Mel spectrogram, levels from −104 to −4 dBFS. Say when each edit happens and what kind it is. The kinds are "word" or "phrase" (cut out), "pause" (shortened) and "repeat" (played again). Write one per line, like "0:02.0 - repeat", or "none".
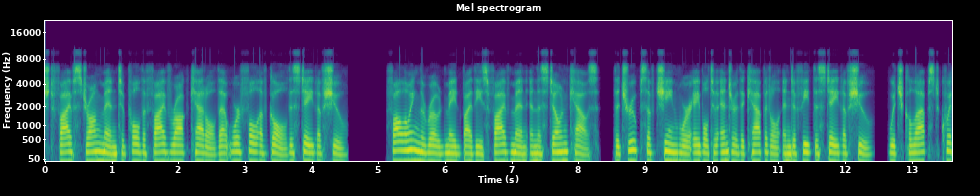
0:03.6 - word

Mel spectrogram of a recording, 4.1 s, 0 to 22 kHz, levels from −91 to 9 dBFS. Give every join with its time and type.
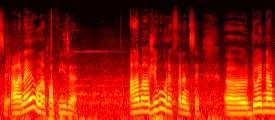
0:02.2 - word

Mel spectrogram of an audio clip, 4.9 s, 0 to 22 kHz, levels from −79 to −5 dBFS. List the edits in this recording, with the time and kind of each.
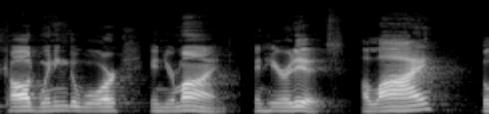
0:02.4 - pause
0:03.5 - pause

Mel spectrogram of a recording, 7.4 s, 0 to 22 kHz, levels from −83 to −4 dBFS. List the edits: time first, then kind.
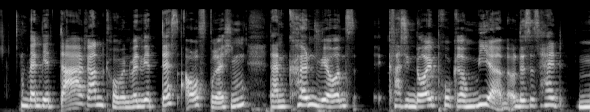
none

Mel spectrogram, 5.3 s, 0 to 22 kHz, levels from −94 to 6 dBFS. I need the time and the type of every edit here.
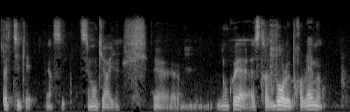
0:01.5 - word

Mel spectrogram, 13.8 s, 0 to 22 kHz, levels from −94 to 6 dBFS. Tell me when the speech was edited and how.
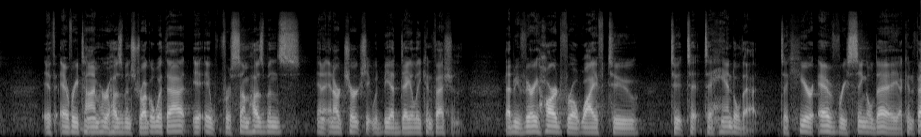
0:03.3 - word

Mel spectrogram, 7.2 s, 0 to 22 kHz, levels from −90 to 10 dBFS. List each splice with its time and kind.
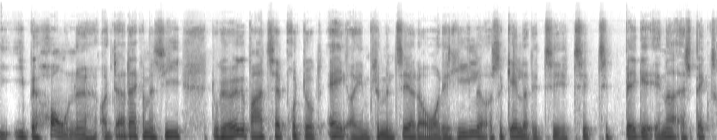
none

